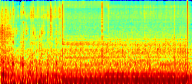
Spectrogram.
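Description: Small single-engine airplane engine cranking and catching, then settling into a loud, close, rough rumbling idle with a rhythmic clatter from the running propeller engine.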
